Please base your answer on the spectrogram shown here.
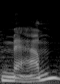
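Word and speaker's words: ma'am: after that is just mam rhymes with jam and it's always a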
